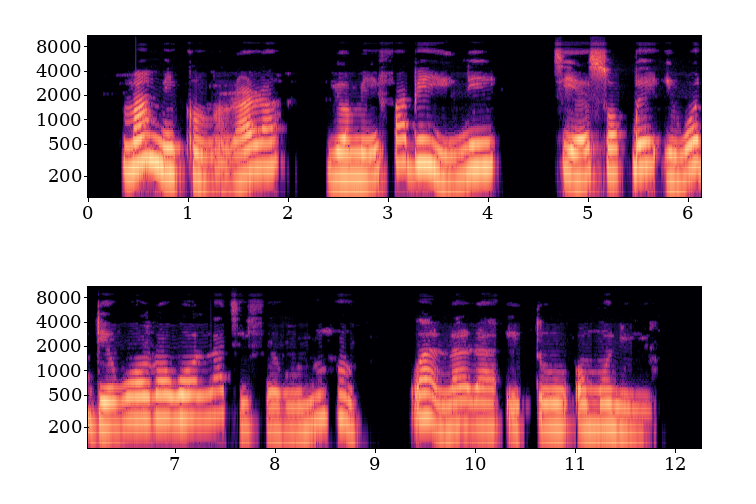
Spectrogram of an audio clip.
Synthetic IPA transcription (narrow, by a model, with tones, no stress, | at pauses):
mãː˦mĩ˧kã˨ɾa˨˦ɾa˦˨ | jɔ˨mĩ˨˦fa˦bi˦ji˨nĩ˦ | ti˦ɛ˧˦sɔ˧k͡pe˦i˦˨wɔ˨˦de˧wɔ˦ɾɔ˦wɔ˦la˦ti˧fɛ˨ɾo˨˦nũ˦hã˦˨ | waː˦˨la˨˦ɾa˧e˦˨to˧ɔ˧mɔ̃˧nĩ˨j̃ã˨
